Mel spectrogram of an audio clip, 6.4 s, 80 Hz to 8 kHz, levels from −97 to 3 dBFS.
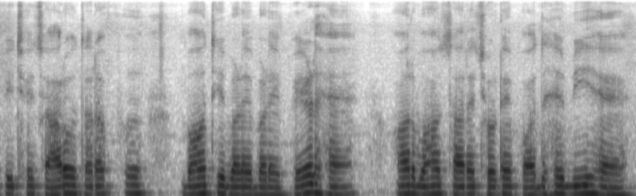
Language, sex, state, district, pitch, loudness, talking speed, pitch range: Hindi, male, Jharkhand, Ranchi, 115 Hz, -17 LUFS, 150 wpm, 110-120 Hz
